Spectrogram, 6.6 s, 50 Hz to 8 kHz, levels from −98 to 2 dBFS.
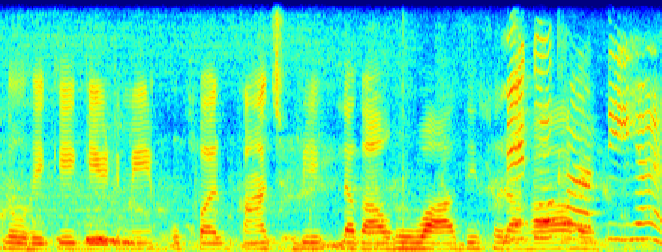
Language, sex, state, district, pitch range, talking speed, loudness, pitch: Hindi, female, Madhya Pradesh, Dhar, 175-190 Hz, 110 wpm, -16 LUFS, 185 Hz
